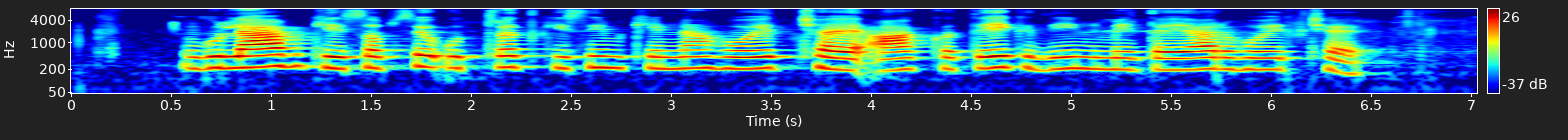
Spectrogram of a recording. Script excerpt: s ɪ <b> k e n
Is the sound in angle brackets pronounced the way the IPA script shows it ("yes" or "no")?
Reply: no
